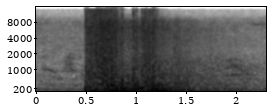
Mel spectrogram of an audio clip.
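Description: A loud fireworks explosion bursts at a festa fireworks festival in Malta, one sudden close bang that booms and rumbles on for about two seconds.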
